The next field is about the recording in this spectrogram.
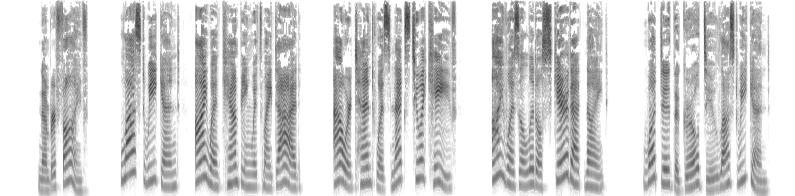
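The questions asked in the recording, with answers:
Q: What did the girl do last weekend?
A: She went camping with her dad.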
